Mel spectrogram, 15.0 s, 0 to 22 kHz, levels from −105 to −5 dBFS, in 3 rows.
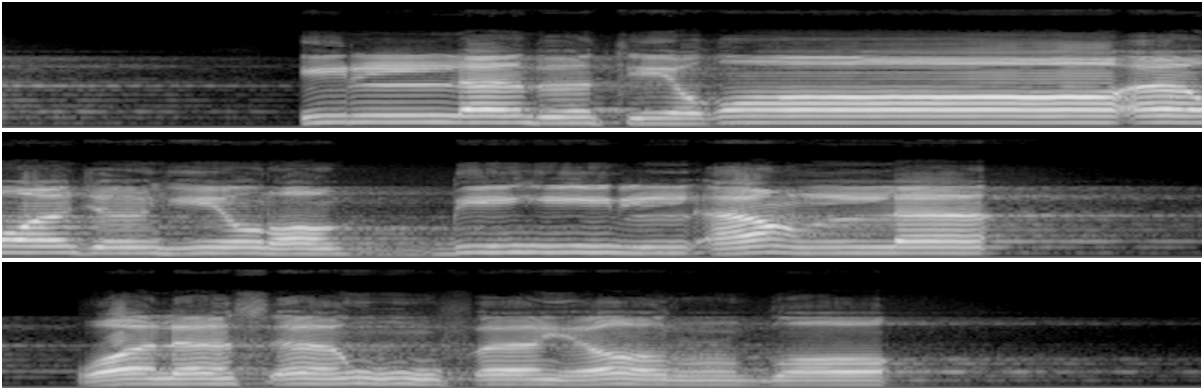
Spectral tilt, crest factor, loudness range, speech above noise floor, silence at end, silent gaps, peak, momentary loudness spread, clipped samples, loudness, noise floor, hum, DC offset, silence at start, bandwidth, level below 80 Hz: -5 dB/octave; 18 dB; 8 LU; 44 dB; 1 s; none; -8 dBFS; 13 LU; under 0.1%; -24 LUFS; -69 dBFS; none; under 0.1%; 1.25 s; 7.6 kHz; -90 dBFS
